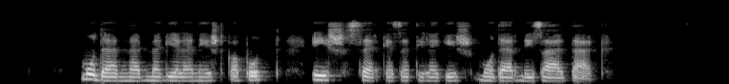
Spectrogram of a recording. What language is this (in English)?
Hungarian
